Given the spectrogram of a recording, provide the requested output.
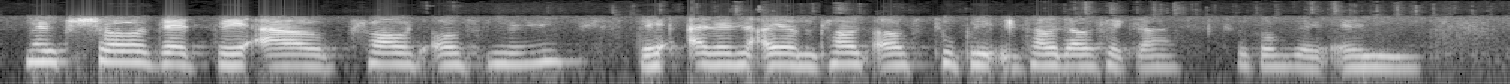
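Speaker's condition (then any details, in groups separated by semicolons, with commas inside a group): Cerebral palsy; from birth, affects movement and speech; listeners sometimes do not understand, speaks slowly, checks listeners hear clearly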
